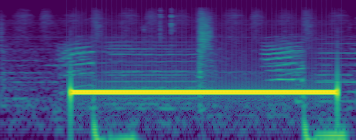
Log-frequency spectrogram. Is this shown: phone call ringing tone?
yes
